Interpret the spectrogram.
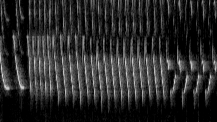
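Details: Canary singing steadily in the long, rich 'gacor panjang lagu mewah' style, used to prompt and tutor other canaries. It opens with a falling whistle, then a fast trill of about seven descending sweeps per second, and ends in choppier high notes.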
